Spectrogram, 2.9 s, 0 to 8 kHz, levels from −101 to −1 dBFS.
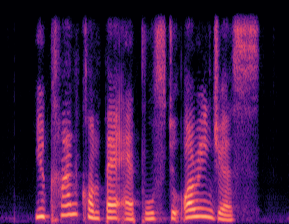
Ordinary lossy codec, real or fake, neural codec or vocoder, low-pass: none; fake; codec, 16 kHz, 4 kbps, FreqCodec, smaller model; 7.2 kHz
